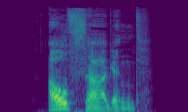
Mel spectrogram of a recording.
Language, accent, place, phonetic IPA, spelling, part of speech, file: German, Germany, Berlin, [ˈaʊ̯fˌzaːɡn̩t], aufsagend, verb, De-aufsagend.ogg
- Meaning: present participle of aufsagen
